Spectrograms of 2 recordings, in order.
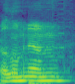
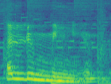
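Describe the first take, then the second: First: The word is said the American way. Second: The word is said the British way. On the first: The speaker calls it wrong. "I've been spending too much time with Americans" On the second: The speaker calls it right. "Say it correctly"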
